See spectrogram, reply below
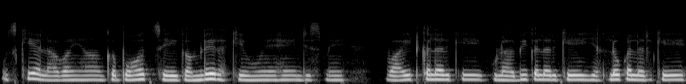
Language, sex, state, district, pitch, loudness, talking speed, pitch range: Hindi, female, Rajasthan, Jaipur, 215 Hz, -18 LUFS, 185 wpm, 205-225 Hz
